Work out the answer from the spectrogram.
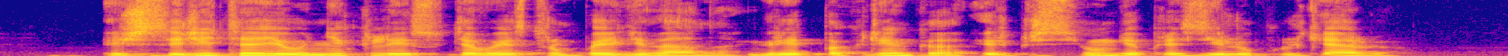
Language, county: Lithuanian, Šiauliai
